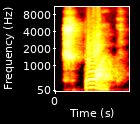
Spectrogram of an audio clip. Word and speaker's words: Sport: Pues la segunda sílaba empieza con la SP, por eso se pronuncia SCHP. Besprechung, Conferencia. Sport, Sport, deporte.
